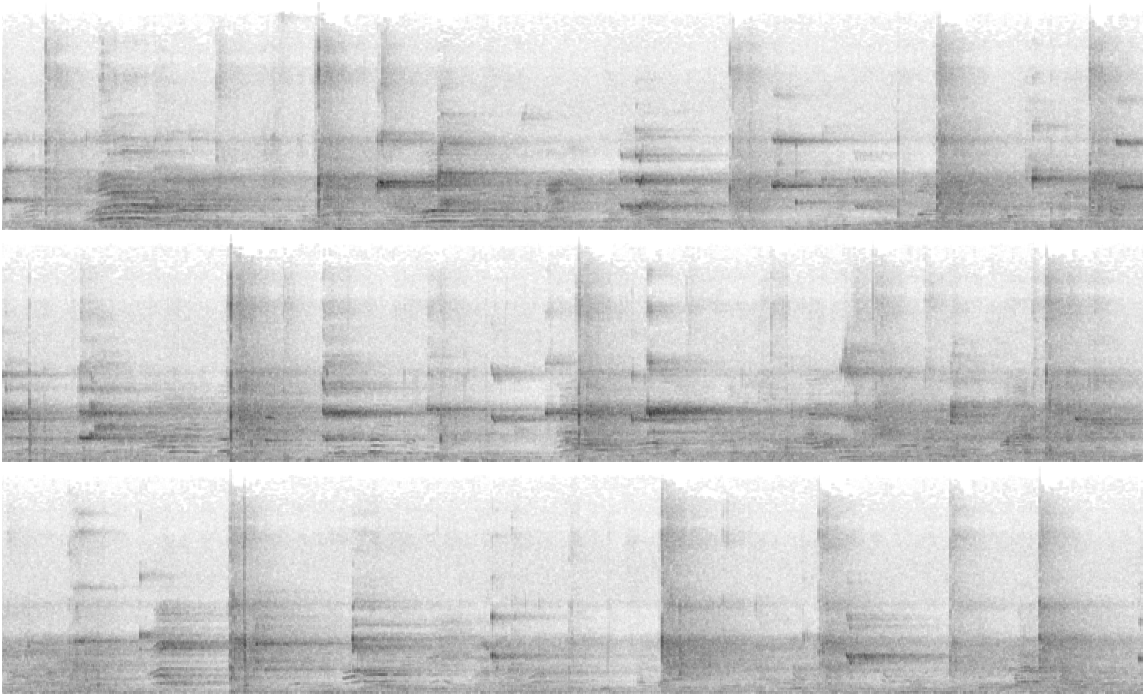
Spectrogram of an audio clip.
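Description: Shoes squeak and thud on a hard court floor.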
